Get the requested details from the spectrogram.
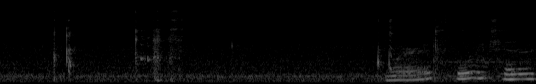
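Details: Infant with hiccups in the morning, reliably after every feeding: several short, sharp clicking catches, with soft voices toward the end.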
